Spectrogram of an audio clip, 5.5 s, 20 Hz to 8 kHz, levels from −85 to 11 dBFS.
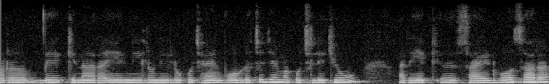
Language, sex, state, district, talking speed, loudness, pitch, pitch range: Garhwali, female, Uttarakhand, Tehri Garhwal, 205 wpm, -12 LUFS, 200 Hz, 195-205 Hz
